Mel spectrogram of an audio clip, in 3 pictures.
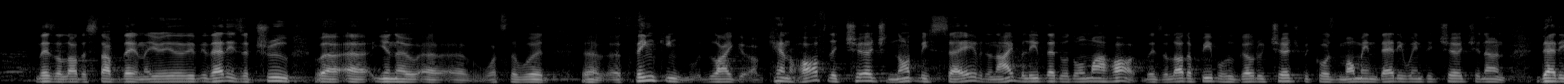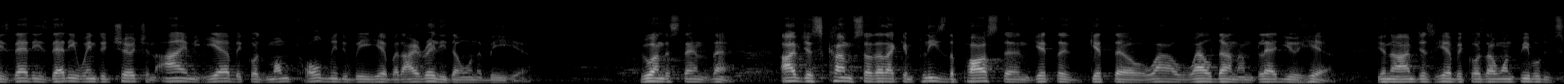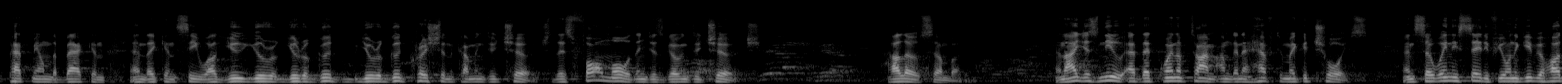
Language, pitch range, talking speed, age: English, 120-145 Hz, 235 wpm, 50-69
